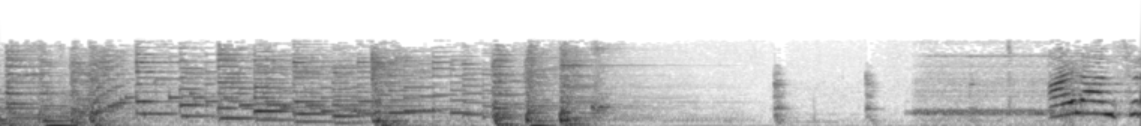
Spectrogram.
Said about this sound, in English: ringing at your own front door? You don't do that normal-like.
